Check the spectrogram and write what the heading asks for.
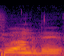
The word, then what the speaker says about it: Will Amadeus: Today we're sitting here with, how do you pronounce your name, bro? Is it Will Amadeus? It's Will Amadeus. See that? I've been saying it right that's then.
